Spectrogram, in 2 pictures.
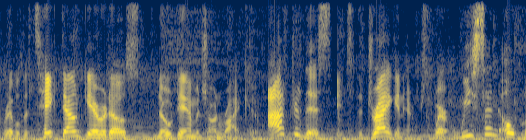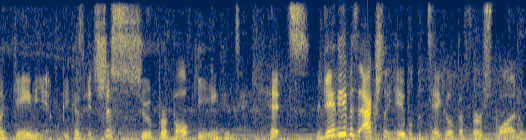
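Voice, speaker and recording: A young man narrating his gameplay run as a gaming video host, upbeat and chatty over faint music. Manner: upbeat, chatty, lively swings in pitch. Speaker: gaming YouTuber. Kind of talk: energetic game commentary voice-over. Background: faint background music.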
